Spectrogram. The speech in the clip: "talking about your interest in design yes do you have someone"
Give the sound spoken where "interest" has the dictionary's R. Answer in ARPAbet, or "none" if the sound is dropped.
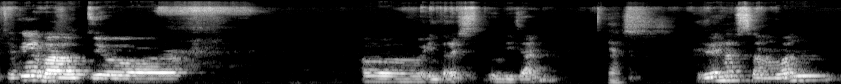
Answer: R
